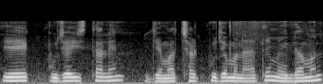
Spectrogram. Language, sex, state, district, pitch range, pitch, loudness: Hindi, male, Chhattisgarh, Raipur, 150-175 Hz, 165 Hz, -14 LUFS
